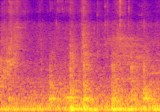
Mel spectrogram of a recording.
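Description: A few light knocks and scrapes of a metal spoon in a plastic food container, over a low handling rumble.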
